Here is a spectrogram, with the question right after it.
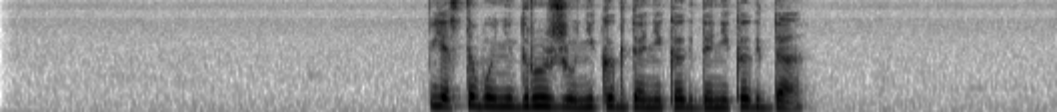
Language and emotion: Russian, angry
